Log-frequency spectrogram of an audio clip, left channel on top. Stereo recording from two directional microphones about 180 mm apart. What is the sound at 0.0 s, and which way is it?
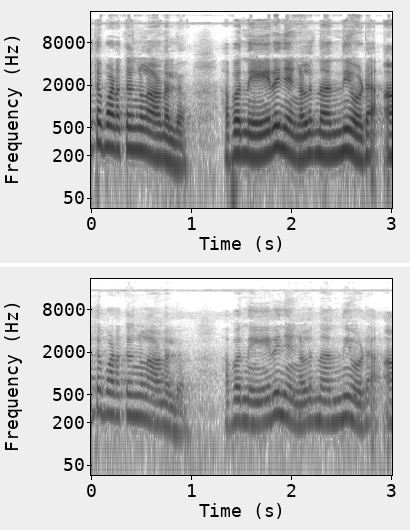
A woman's voice, 35° left (ahead or behind).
